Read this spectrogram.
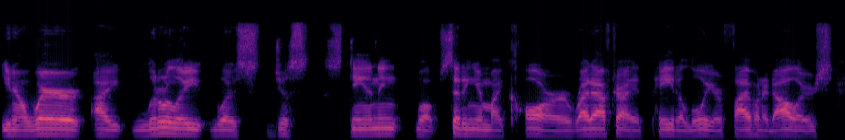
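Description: A man's voice: on the low side, flat delivery, unhurried, few pauses, no echo. A man in his forties with a Bulgarian mother tongue, hosting an interview and telling his story earnestly, full of "you know" fillers, over earbuds on a video call. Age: 40s. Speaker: podcast host.

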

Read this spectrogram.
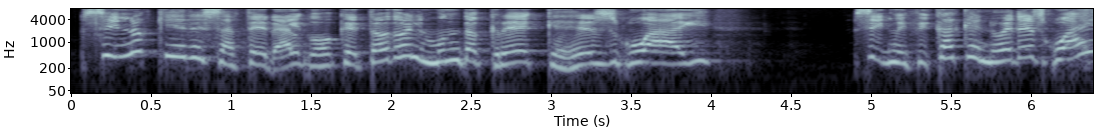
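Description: A woman's voice: high-pitched, lively intonation, a little slow, sharp tone, full character voice. A woman voicing a sensible, earnest little girl with a questioning manner in a children's cartoon dub. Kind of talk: dubbed children's cartoon acting.

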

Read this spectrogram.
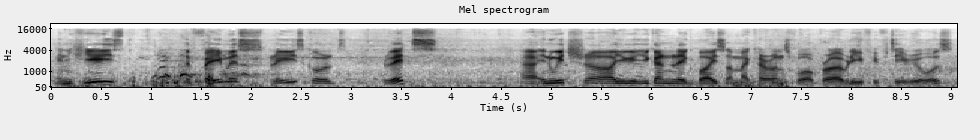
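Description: A man's voice: mid-range voice, a little slow. A young man with a French accent, chatting and joking through a casual city vlog, filmed on a phone at arm's length outdoors. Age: young adult. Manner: chatty, joking, many fillers and restarts. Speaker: vlogger. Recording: outdoor city noise behind. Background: street noise.

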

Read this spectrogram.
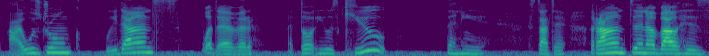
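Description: A woman's voice: mid-range voice, a bit bright, a little hiss or hum, close to an everyday voice. A woman playing a breezy, blunt young part-time worker in an audio drama, chatty and offhand. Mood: awkward, offhand.

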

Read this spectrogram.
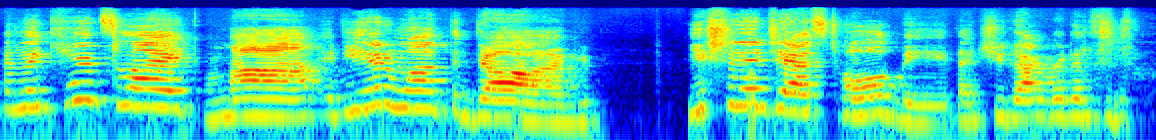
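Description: A woman's voice: a little high, expressive, normal speed, pushed and bright, recorded from a distance. A young woman, a dog trainer, chatting casually and wryly as she reads a news story aloud and comments on it. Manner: chatty, wry, reads article aloud with asides.

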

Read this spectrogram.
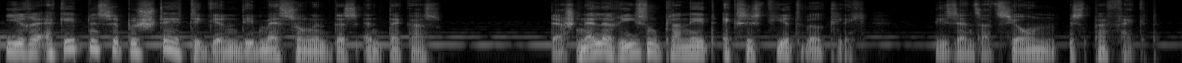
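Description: A man reading a scripted documentary narration in a measured, dramatic manner. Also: low-pitched, big pitch swings, music in the background.

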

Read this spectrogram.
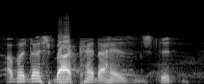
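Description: A man's voice: lowish voice, normal speed, a crowd in the background. A man in a casual phone conversation, speaking politely, evasively and with a naive air. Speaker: scam-baiter taking a call. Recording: tinny narrowband phone call audio.

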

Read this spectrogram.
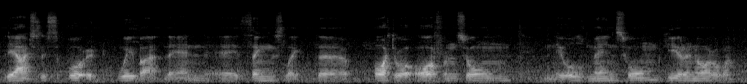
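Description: An older man with a Scottish accent explains things plainly, pausing on fillers and "now". His voice is deep and gravelly. He sits back from the camera mic, with a faint hiss under his words. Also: recorded from a distance. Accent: Scottish, Dumfries. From Scotland. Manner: steady and explanatory, with frequent "uh" and "now". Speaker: society member giving a talk. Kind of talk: informal prepared talk to camera. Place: room with shelves and flags behind.

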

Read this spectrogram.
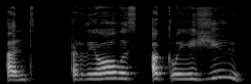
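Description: A woman's voice: fairly high pitch, normal speed, pitched above the performer's own voice, natural voice. A woman voicing a bored, blunt girl of nearly thirteen with a Scottish accent. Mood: curious. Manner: blunt, curious.

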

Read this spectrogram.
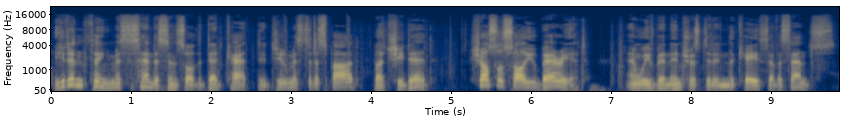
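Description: An actor playing a shrewd, probing police captain with a sardonic manner in a radio mystery. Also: male voice, mid-range voice, animated, normal speed, close to an everyday voice. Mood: brisk, probing. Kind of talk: retro radio mystery acting.

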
